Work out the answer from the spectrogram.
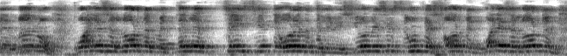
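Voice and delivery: fiery pulpit preaching; loud soapbox ranting. Acted. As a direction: preach it hard to the congregation. Preaching at full force.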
